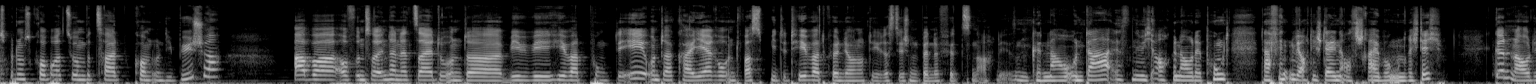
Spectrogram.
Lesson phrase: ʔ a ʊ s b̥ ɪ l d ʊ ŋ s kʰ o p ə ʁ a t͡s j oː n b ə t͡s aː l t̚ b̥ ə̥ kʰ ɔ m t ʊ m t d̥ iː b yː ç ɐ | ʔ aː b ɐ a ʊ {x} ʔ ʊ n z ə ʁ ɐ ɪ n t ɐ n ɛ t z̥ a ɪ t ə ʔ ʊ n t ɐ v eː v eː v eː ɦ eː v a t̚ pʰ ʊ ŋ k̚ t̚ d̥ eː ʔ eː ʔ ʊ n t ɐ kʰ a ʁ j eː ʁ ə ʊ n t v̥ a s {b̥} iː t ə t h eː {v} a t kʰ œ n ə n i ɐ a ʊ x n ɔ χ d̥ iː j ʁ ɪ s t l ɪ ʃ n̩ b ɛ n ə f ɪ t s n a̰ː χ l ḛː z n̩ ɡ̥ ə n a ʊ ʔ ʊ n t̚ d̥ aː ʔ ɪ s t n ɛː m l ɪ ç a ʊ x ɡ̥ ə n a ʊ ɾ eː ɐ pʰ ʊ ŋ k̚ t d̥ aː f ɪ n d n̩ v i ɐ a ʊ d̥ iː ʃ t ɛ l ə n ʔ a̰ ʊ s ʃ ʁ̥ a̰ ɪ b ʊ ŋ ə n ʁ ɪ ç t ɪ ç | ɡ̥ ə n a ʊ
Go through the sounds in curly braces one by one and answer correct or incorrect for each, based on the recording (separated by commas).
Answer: incorrect, correct, correct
